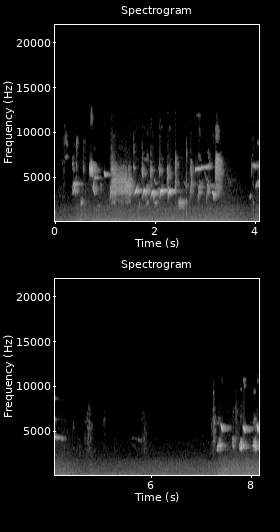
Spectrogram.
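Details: Song sparrow giving a full song of crisp notes, a dense buzz and quick trills, then pausing before starting again with high whistled notes.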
